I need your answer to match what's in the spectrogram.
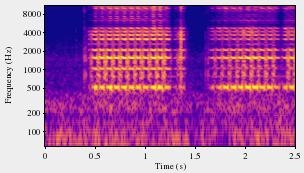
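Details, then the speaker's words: Line tracer tone probe on tone setting: warbling chirp in two short bursts, thin and weak, not its normal sound; owner suspects the weak 9 V battery inside. "Hindi ganito yung tunog ng aking tone probe pagka nasa condition siya. So palagay ko battery lang ito kasi okay pa naman siya."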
